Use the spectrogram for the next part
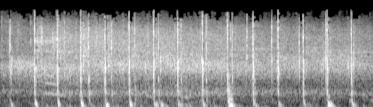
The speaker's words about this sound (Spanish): Y un fuerte aplauso a estos esposos.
